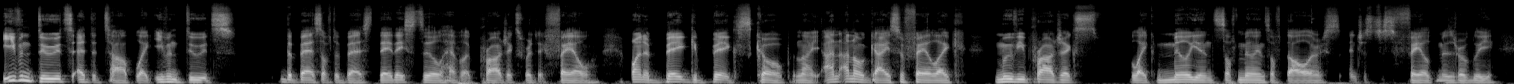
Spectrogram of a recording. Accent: Germany; accent: German; English is a second language; my beautiful German accent

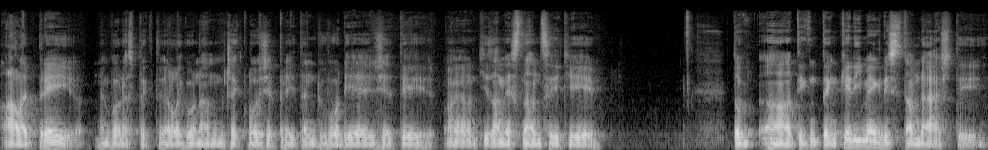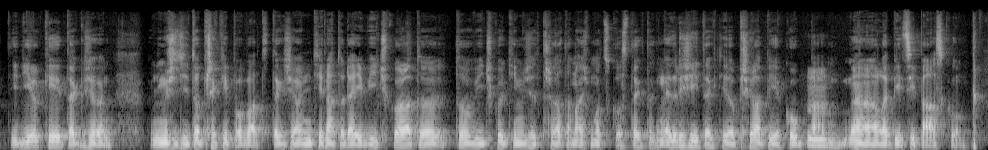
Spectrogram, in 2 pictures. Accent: Brno, South Moravian Region, Czechia; moved away; jsem byl z Brna

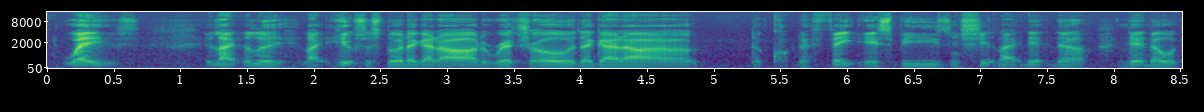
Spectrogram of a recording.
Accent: Macon, Georgia, United States; I'm from, I'm from, I'm from Macon, bro. It get hot, it get muggy, bro.

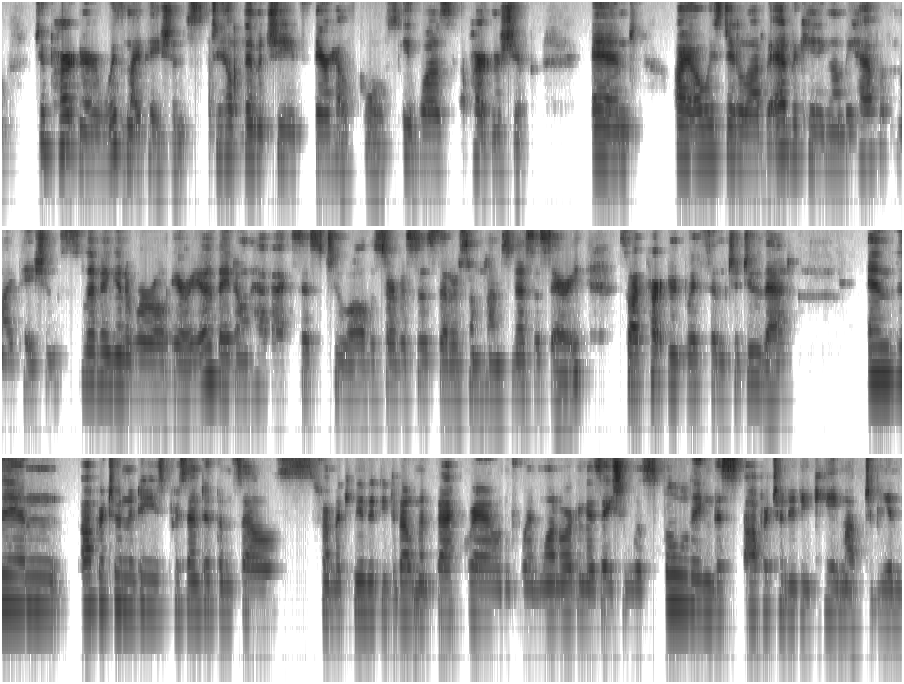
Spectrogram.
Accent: Ontario, Canada; also born or lived in Newfoundland; now in Norris Point, Canada; I'm originally from Ontario, but I've lived in Newfoundland for over 30 years.

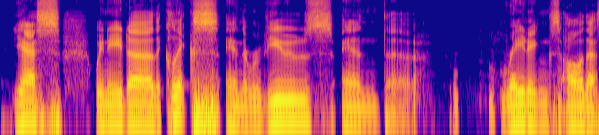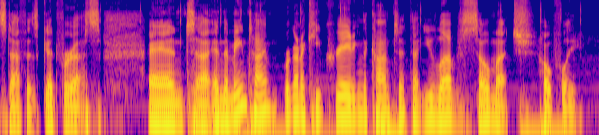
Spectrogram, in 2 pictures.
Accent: United States; an American, um, who's lived all my life in America

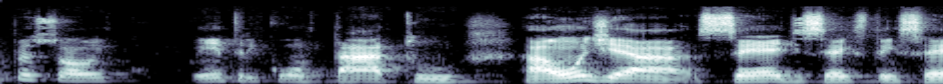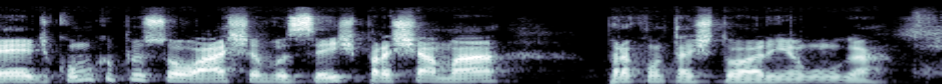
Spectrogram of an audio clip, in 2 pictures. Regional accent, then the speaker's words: Rio de Janeiro, Brazil; accent: carioca; eu sou do Rio de Janeiro, eu sei que carioca tem sotaque pra caramba

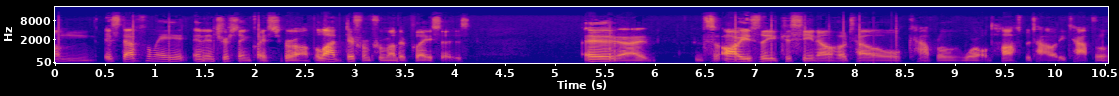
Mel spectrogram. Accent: Las Vegas, Nevada, United States; the kid heard that I was from Vegas

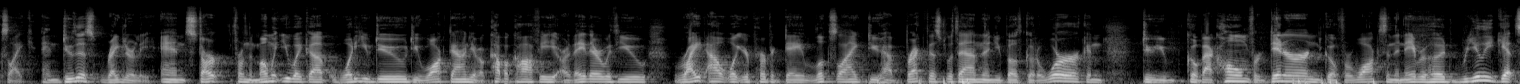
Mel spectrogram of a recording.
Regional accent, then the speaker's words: San Francisco, California, United States; moved away; also born or lived in Albuquerque, New Mexico; I grew up in San Francisco

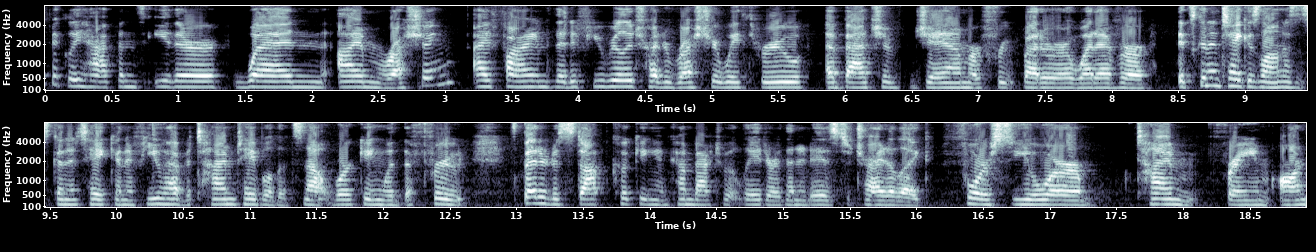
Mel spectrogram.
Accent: Portland, Oregon, United States; I grew up in Portland, Oregon

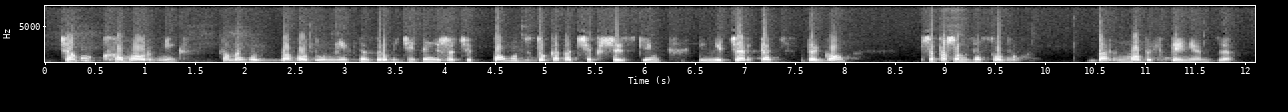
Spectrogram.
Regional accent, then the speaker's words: Katowice, Silesian Voivodeship, Poland; jestem z Katowic

